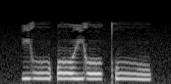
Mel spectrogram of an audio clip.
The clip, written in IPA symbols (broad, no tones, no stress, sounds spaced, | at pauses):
j uː ʔ oː j oː kʼ uː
